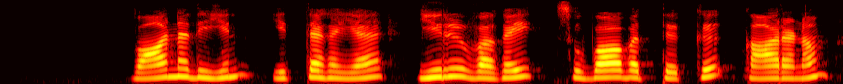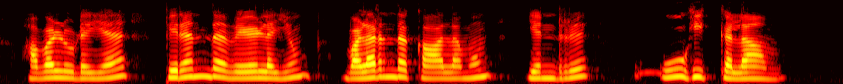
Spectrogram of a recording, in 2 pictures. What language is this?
Tamil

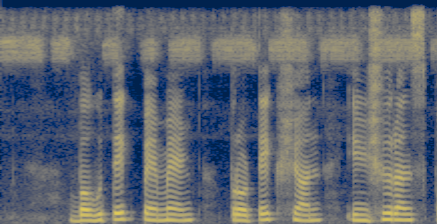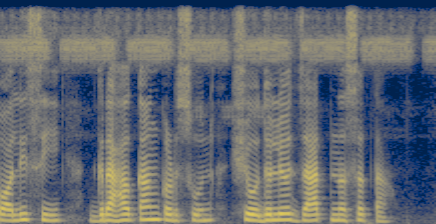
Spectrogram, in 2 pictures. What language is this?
Marathi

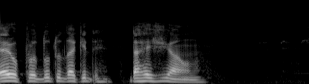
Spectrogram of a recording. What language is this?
Portuguese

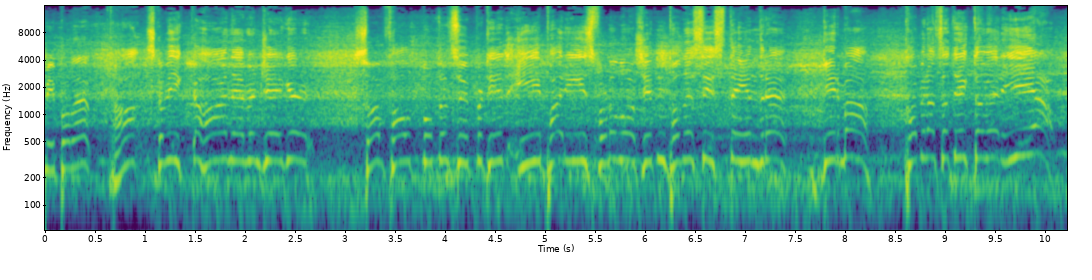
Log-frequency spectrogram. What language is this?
Norwegian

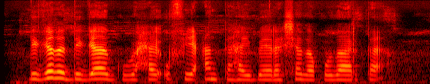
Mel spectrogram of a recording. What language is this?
Somali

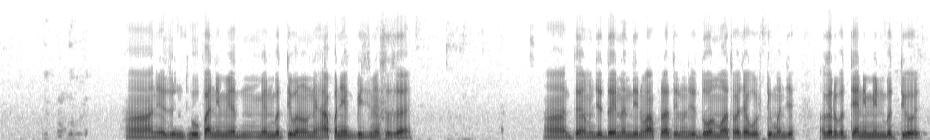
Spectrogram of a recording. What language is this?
Marathi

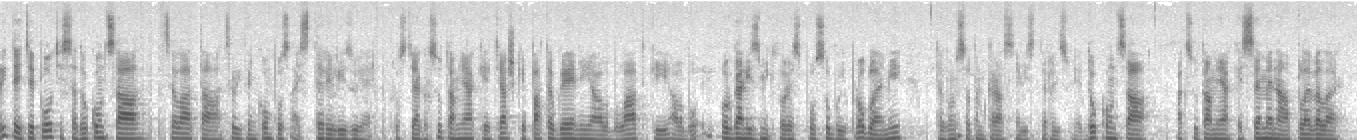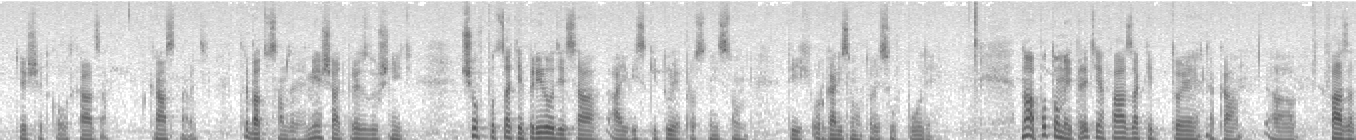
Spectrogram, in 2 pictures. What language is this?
Slovak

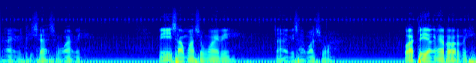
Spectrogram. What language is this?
Indonesian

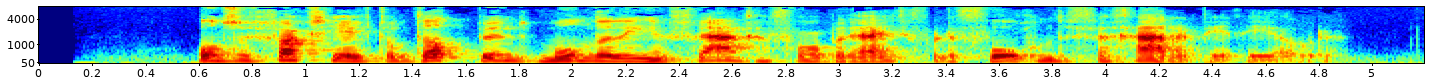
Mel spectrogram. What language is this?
Dutch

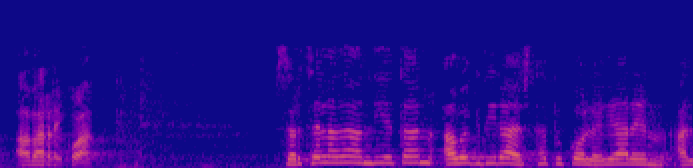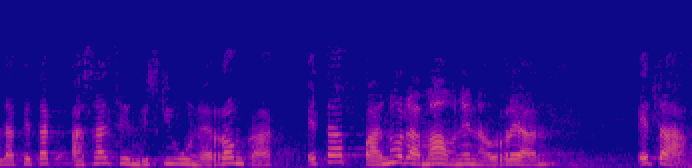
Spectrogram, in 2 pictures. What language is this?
Basque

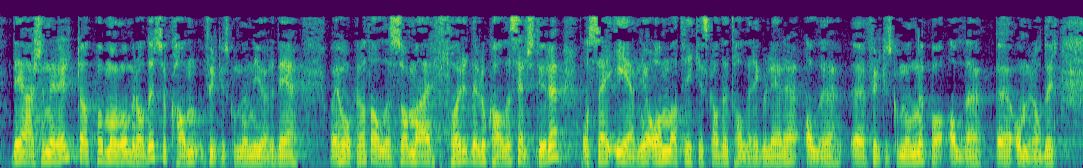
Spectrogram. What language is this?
Norwegian Bokmål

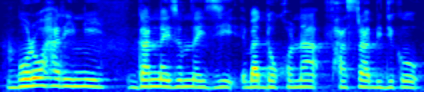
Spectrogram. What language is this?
Bodo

